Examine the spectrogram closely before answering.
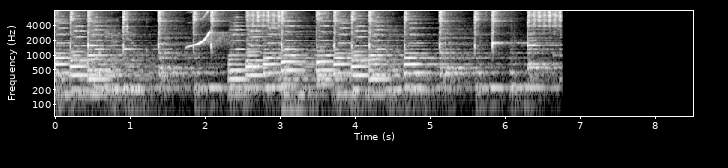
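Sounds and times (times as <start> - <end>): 
comedy music: 0.0 - 6.8.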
